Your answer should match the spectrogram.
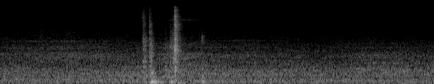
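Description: Two sharp clicks about a second and a half in, with a softer click just after, as a motorhome's overhead locker door is unlatched and swung up on its gas strut. Steady low background noise throughout.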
